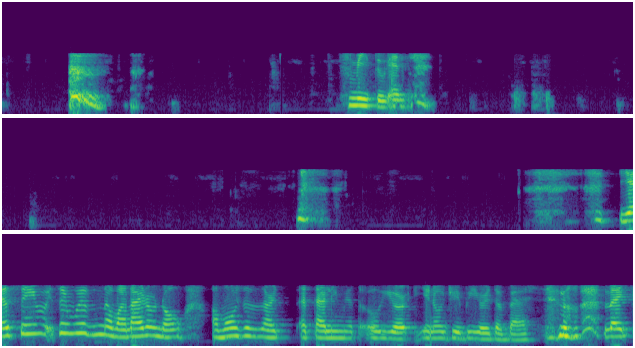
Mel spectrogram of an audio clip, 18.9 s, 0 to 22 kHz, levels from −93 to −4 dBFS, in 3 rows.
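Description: From the start, the speech passes through a Bluetooth CVSD headset codec. Nothing above 4 kHz survives. Sibilants turn scratchy, and a granular hiss sits underneath throughout.

At 16.90 s comes a Bluetooth headset packet repeat. About 7.5 ms of audio was lost, which points to two dropped packets. The previous packet's data replays, giving a brief buzz near 267 Hz.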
